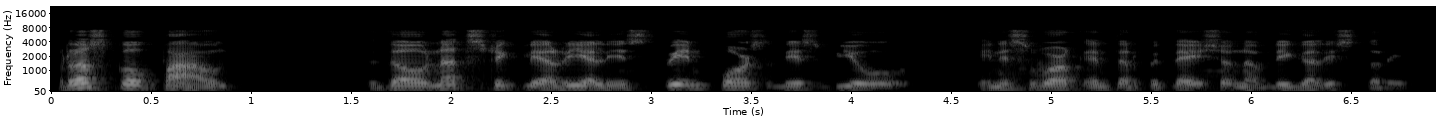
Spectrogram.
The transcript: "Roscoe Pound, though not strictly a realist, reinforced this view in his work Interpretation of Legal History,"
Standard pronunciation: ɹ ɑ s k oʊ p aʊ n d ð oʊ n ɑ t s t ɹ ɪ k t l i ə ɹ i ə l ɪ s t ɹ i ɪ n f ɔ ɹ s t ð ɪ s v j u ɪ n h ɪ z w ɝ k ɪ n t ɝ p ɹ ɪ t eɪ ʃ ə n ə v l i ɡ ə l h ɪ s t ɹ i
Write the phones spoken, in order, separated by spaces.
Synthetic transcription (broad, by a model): ɹ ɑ s k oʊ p aʊ n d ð oʊ n ɑ t s t ɹ ɪ k t l i ɹ i ə l ɪ s t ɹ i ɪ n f ɔ ɹ s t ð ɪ s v j u ɪ n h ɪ s w ɝ k ɪ n t ɝ p ɹ ɪ t eɪ ʃ ə n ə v l i ɡ ə l h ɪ s t ɹ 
